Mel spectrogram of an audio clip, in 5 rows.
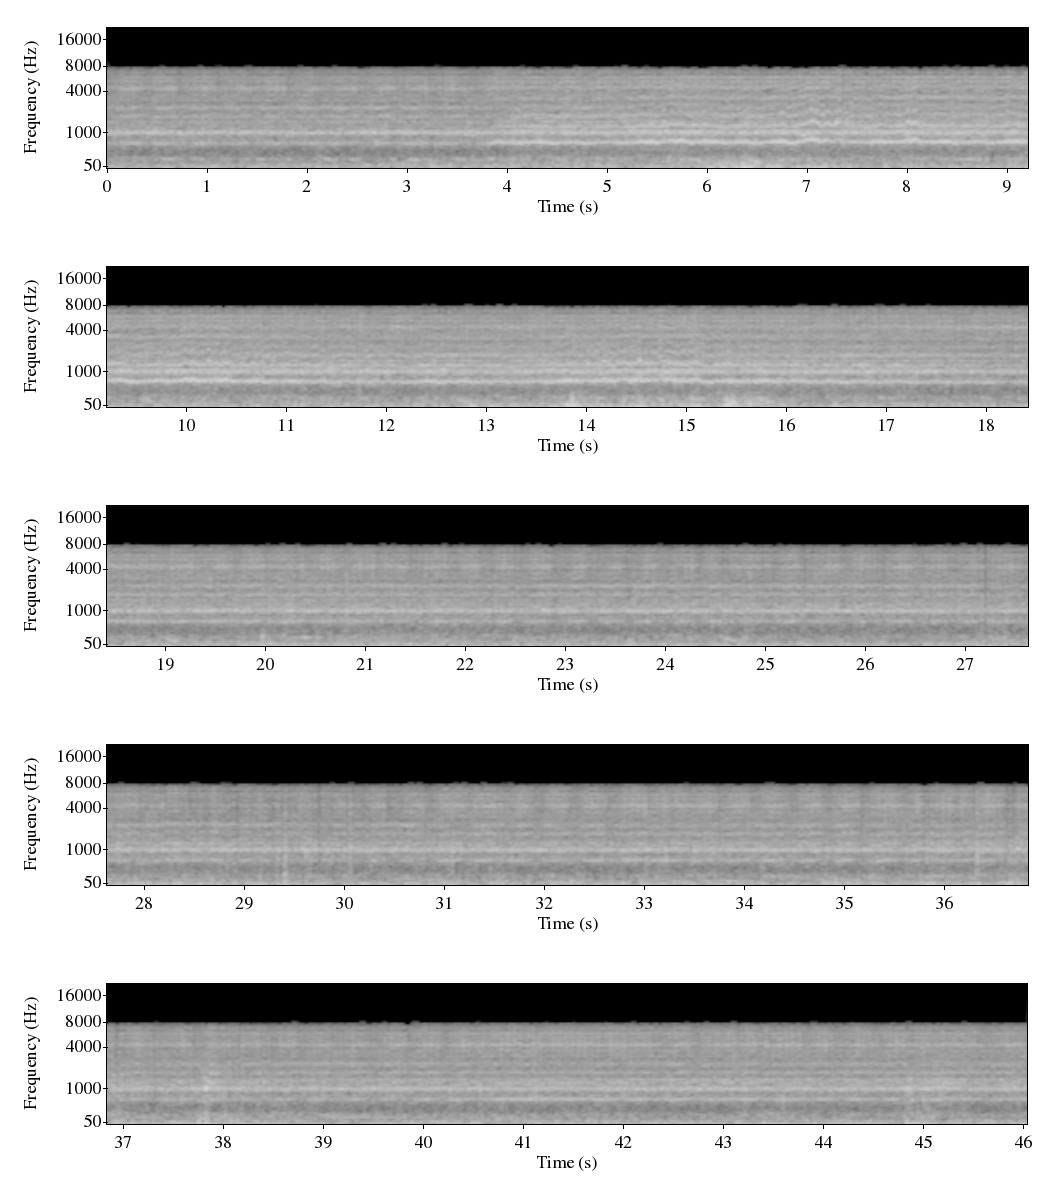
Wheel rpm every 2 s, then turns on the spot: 160, 160, 160, 160, 160, 160, 160, 160, 170, 160, 160, 160, 160, 160, 170, 160, 160, 160, 160, 160, 160, 160, 160.
none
